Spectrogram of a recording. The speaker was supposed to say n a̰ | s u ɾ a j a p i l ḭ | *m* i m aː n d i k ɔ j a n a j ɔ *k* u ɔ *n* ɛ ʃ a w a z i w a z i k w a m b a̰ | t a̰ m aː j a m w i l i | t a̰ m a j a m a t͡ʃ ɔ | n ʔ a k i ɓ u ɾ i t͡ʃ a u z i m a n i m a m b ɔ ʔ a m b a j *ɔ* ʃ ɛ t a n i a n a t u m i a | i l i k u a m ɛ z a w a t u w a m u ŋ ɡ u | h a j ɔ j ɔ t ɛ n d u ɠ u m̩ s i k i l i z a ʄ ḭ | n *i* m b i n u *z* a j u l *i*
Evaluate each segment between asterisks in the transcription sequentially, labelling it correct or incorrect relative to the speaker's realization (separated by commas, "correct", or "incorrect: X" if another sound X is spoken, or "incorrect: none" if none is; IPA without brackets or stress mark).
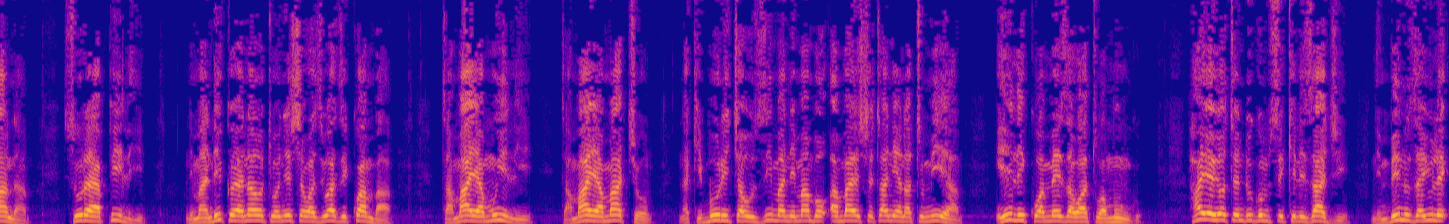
incorrect: n, incorrect: t, incorrect: ɲ, correct, correct, correct, incorrect: ɛ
